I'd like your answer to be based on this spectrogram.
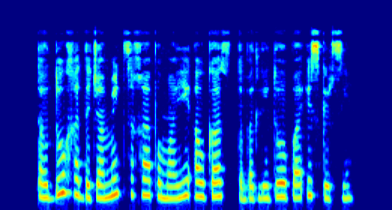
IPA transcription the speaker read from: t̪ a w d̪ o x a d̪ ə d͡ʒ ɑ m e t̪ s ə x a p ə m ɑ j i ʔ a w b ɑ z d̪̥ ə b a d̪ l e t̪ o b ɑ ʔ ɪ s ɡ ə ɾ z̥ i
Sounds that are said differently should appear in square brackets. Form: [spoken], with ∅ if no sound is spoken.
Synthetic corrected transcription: t̪ a w d̪ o x a d̪ ə d͡ʒ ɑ m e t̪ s ə x a p ə m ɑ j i ʔ a w [ɡ] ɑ z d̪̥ ə b a d̪ l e [d̪] o b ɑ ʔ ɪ s ɡ ə ɾ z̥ i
